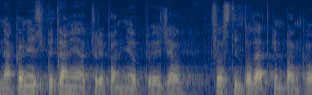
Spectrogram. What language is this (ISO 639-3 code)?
pol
